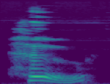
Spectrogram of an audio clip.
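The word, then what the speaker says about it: who: however with the word hoo this is pronounced as if the W didn't exist it's pronounced like it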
